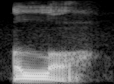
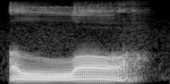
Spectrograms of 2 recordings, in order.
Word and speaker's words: Allah: l a w law the way you pronounce law is very similar to how you would bold the sound of Allah la la here I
